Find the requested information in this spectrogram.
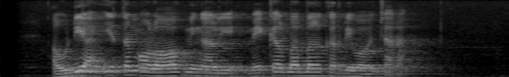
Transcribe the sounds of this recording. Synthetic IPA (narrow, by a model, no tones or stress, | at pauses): ʔaudiait̪əmɔlɔɦɔk̚niŋalimɛkəlbabəlkərdiwawaɲt͡ʃa̰ɾa̰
